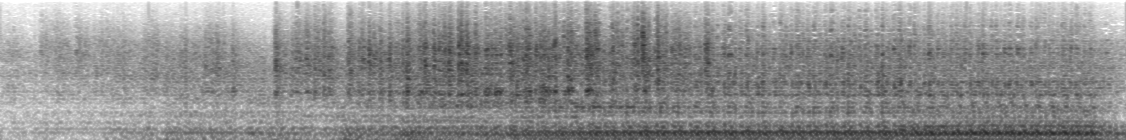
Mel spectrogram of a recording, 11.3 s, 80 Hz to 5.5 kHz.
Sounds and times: truck arrives and stops 0:00.0 - 0:11.2

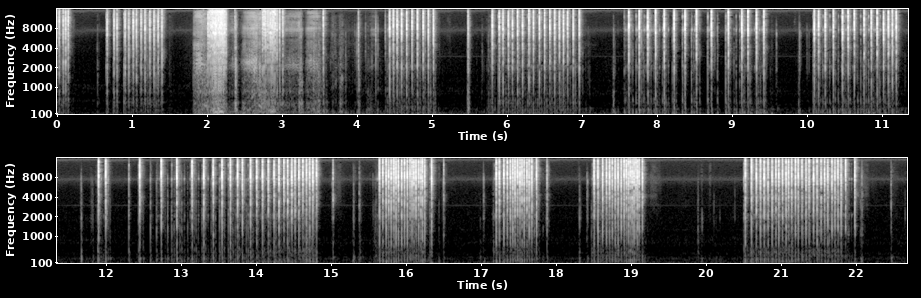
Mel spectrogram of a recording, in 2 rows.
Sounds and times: Small Mechanism 0:00.0 - 0:05.1
Plastic Ratchet 0:00.0 - 0:11.2
Small Mechanism 0:05.7 - 0:14.9
Plastic Ratchet 0:11.8 - 0:14.9
Small Mechanism 0:15.6 - 0:19.2
Plastic Ratchet 0:15.6 - 0:19.2
Plastic Ratchet 0:20.5 - 0:22.1
Small Mechanism 0:20.5 - 0:22.1

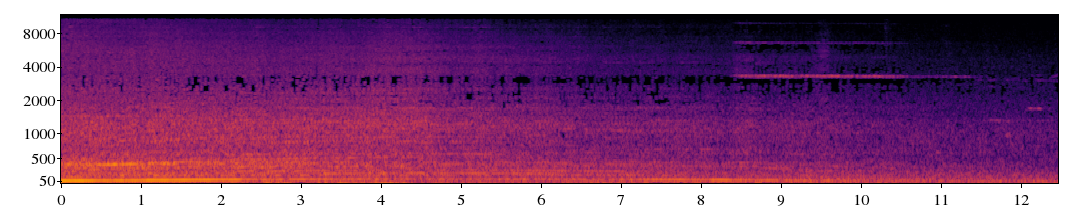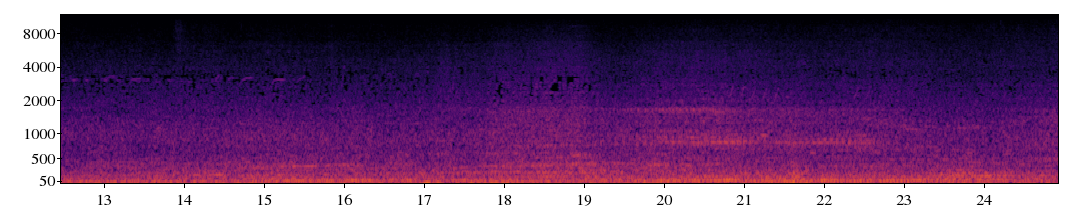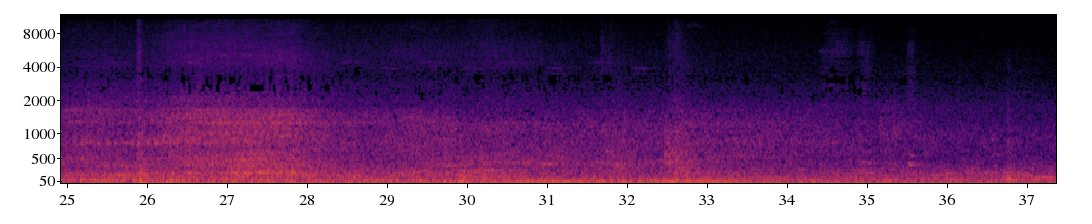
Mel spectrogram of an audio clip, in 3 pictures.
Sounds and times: Diesel Van passing 0:00.0 - 0:10.9

